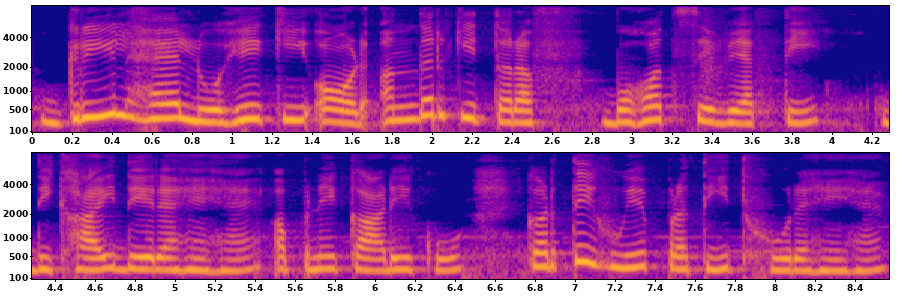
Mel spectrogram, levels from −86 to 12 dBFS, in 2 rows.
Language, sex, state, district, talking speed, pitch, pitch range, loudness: Hindi, female, Bihar, West Champaran, 170 wpm, 250 Hz, 235-290 Hz, -12 LUFS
